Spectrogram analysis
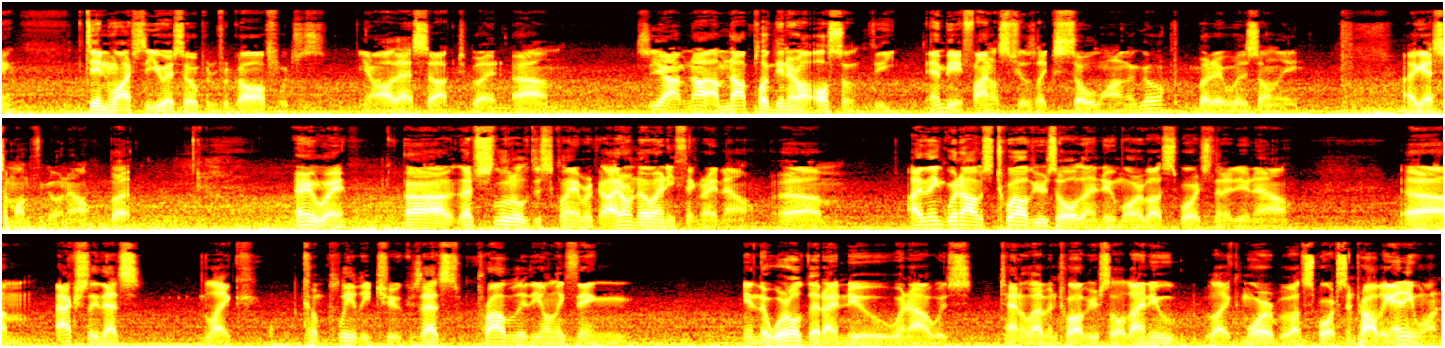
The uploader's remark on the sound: All live from his Toyota Camry somewhere in North Carolina.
